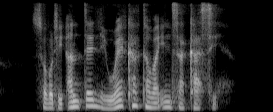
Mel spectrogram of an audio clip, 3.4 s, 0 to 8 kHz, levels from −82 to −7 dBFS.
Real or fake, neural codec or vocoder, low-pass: fake; codec, 16 kHz, 0.8 kbps, ZipCodec; 7.2 kHz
